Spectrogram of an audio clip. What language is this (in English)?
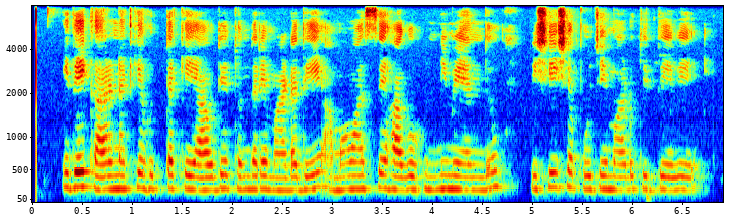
Kannada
